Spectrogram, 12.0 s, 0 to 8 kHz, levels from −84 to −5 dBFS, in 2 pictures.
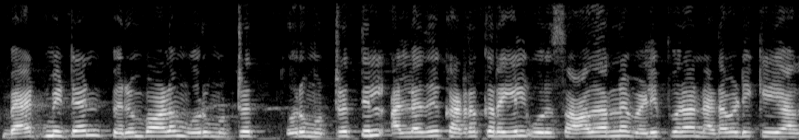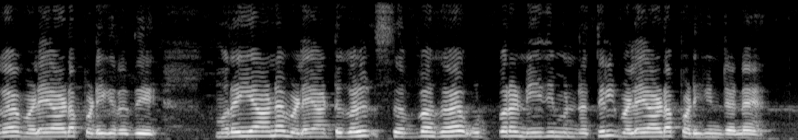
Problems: none marked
